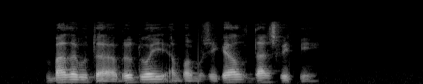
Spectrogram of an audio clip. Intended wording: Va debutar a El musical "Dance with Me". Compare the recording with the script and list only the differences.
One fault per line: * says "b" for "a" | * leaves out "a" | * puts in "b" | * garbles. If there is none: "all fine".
* puts in "Broadway amb"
